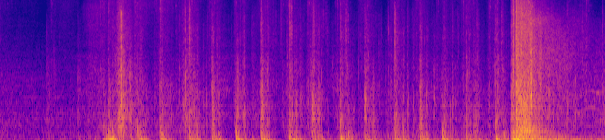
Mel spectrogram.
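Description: Footsteps run quickly over gravel and dirt.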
